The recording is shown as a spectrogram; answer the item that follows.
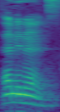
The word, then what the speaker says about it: eminence: Emian Nenchen.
